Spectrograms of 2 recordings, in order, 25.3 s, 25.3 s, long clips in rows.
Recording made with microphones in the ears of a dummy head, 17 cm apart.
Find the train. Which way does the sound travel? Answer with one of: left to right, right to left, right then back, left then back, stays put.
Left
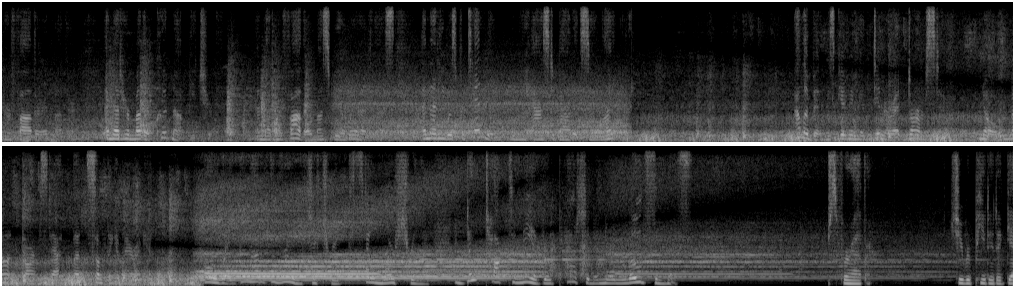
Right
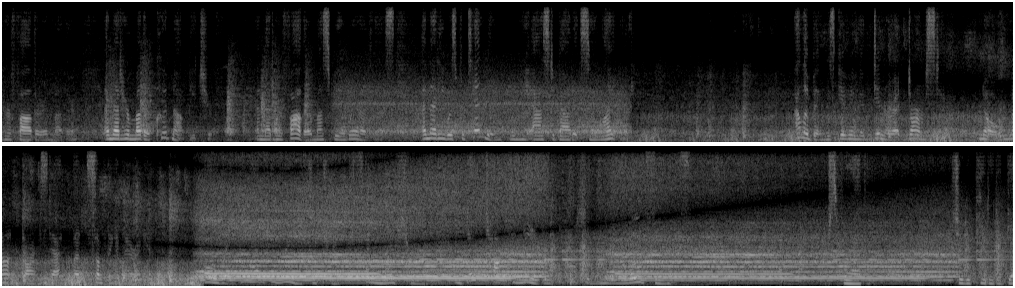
left to right.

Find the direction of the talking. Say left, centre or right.
left.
